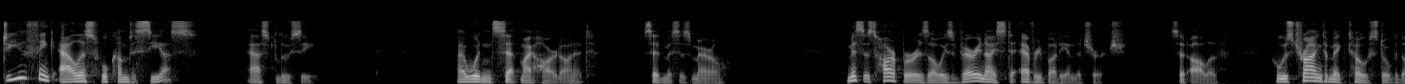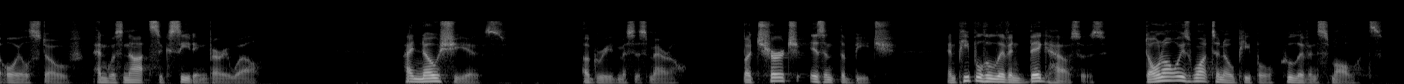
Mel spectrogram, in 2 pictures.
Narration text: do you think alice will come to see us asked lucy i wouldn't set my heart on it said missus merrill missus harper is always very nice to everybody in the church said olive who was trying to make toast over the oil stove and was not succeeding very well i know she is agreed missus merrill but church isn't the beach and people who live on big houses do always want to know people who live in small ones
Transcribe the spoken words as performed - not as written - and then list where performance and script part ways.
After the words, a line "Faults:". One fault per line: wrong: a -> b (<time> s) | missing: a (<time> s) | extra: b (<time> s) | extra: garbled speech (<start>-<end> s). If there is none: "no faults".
do you think alice will come to see us asked lucy i wouldn't set my heart on it said missus merrill missus harper is always very nice to everybody in the church said olive who was trying to make toast over the oil stove and was not succeeding very well i know she is agreed missus merrill but church isn't the beach and people who live in big houses don't always want to know people who live in small ones
Faults:
wrong: on -> in (24.1 s)
wrong: do -> don't (25.5 s)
